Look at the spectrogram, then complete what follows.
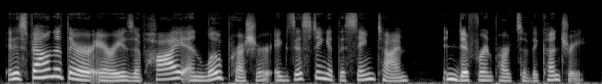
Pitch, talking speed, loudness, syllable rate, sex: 215 Hz, 230 wpm, -18 LUFS, 6.1 syllables/s, female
